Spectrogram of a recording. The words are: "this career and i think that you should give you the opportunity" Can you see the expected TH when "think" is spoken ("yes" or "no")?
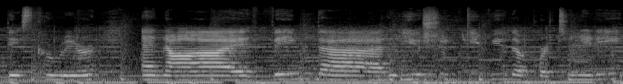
yes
